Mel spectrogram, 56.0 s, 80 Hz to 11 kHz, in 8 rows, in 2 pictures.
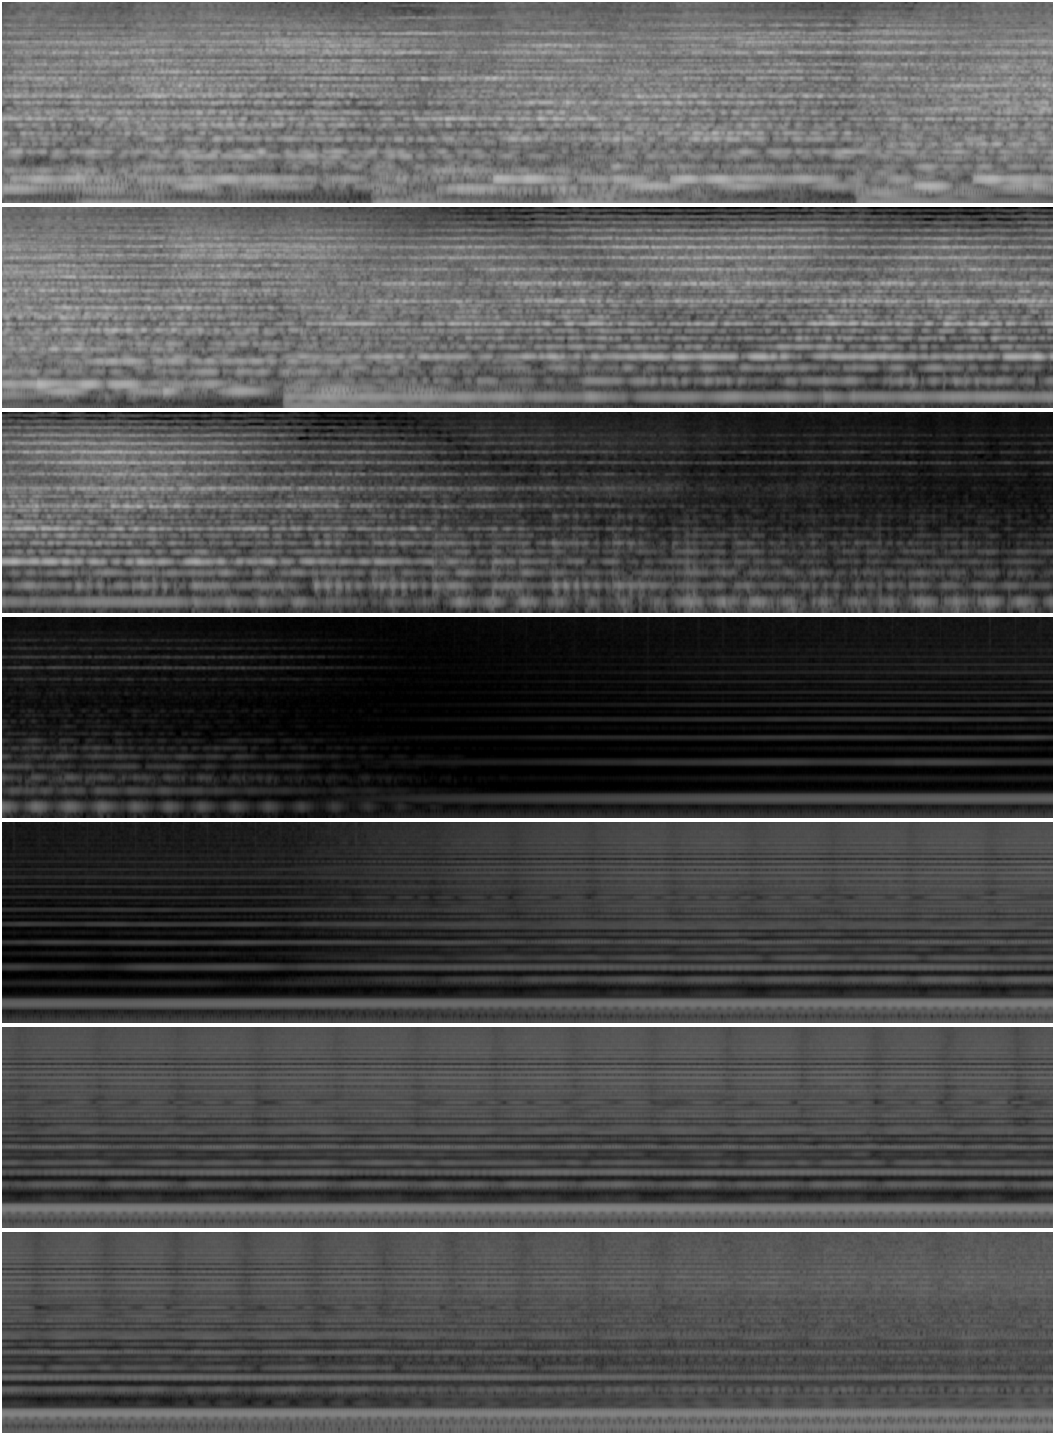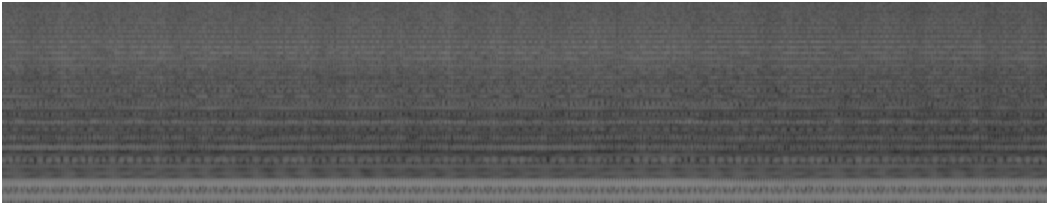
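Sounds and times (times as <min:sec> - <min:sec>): analogue synthesizer drone: 0:00.0 - 0:23.6, 0:30.2 - 0:56.0.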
